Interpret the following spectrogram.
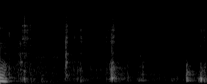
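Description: A few faint clicks and light knocks as a plywood lid is set onto a small wooden speaker enclosure and pressed into place by hand.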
